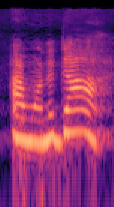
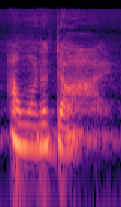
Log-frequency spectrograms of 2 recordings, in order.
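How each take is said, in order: First: Said in the usual way. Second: Low, soft and sinking; preacher sinks his voice quoting Jesus' despair; hushed. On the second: Acted. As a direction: let it fall almost to nothing. Quoting Jesus, repeated line.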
